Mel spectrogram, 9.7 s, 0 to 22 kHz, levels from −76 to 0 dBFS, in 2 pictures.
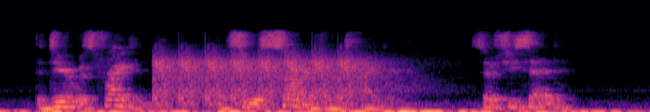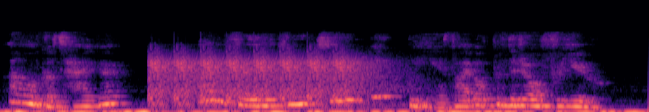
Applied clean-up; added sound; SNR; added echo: none; Gunshot, gunfire; 6 dB; reverberation time 0.2 s.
